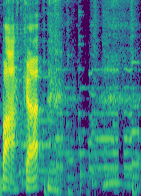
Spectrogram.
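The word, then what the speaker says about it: ばか: Then we have baka uh you might have heard it. It means stupid uh accent on the first syllable on the B uh n adjective.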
